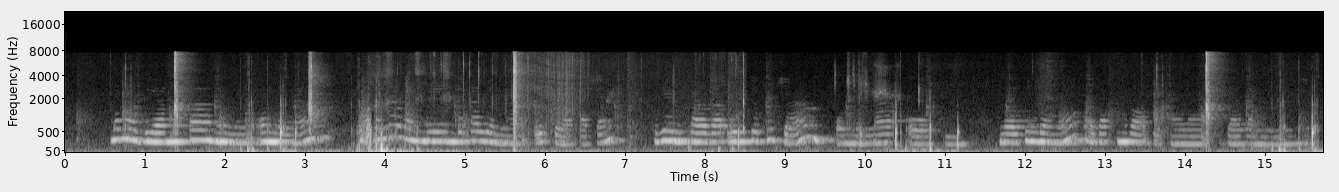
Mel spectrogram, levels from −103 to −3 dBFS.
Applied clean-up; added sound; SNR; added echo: none; Fire; 2 dB; reverberation time 0.3 s.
